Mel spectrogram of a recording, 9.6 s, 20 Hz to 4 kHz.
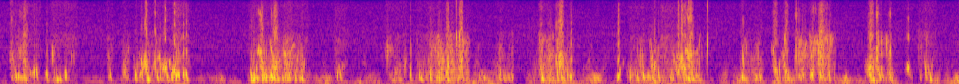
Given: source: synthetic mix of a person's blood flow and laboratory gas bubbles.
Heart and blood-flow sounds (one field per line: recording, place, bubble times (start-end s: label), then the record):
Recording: Doppler ultrasound of blood flow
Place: precordium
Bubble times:
0.10-0.41 s: bubbles
0.44-0.78 s: bubbles
1.07-1.15 s: bubbles
1.21-1.92 s: bubbles
2.47-3.08 s: bubbles
3.34-3.48 s: bubbles
3.85-4.71 s: bubbles
4.95-5.16 s: bubbles
5.38-5.76 s: bubbles
6.16-7.12 s: bubbles
7.40-7.65 s: bubbles
7.71-8.39 s: bubbles
8.64-8.96 s: bubbles
9.04-9.13 s: bubbles
9.18-9.37 s: bubbles
From the record:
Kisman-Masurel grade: 343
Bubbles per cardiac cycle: rolling drumbeat, 9 or more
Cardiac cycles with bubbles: 100%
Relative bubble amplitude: loud (0.450 to 0.775)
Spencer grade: 3 (all of the cardiac periods contain showers or single bubble signals, but not dominating or overriding the cardiac motion signals)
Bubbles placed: only in the low amplitude regions of the cardiac cycle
